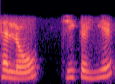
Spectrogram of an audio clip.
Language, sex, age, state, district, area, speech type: Hindi, female, 18-30, Madhya Pradesh, Chhindwara, urban, conversation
